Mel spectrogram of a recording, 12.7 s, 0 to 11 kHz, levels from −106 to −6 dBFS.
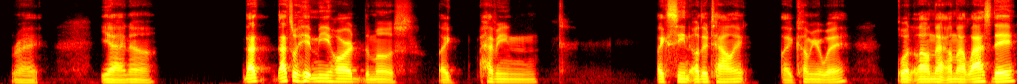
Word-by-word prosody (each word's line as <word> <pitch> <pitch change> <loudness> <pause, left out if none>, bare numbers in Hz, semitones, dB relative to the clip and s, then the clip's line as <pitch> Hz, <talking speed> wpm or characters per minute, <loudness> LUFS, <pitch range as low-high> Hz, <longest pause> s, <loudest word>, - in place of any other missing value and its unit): Right. 85 -3 -10 0.8
Yeah, 100 -2 -1
I 90 - -4
know. 95 0 -7 1.1
That - - +5
that's - - +4
what - - +4
hit - - +3
me 125 0 -2
hard 115 -2 +2
the 100 - -7
most. 100 -1 -6 0.3
Like, - - -6 0.3
having 100 -2 -5 1.5
like, - - +2
seeing 115 -3 +3
other 105 +1 +1
talent, 105 +2 -1 0.4
like, 85 -1 -8
come 100 -1 -5
your 100 -1 -3
way. 100 +7 -3 0.6
What 110 0 +1
on 105 +1 +2
that 105 -2 +3
on 105 +1 0
that 100 -2 +2
last 120 +2 +5
day, 125 +5 +5
105 Hz, 135 wpm, -25 LUFS, 100-110 Hz, 1.5 s, That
